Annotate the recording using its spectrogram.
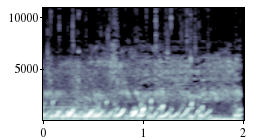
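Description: Cartoon-style bubbling water sound effect: a rapid string of short rising bloops, about eight a second, that pauses briefly near the end.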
